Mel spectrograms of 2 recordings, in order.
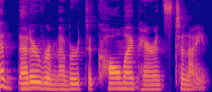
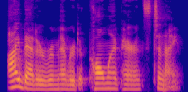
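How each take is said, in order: First: The word 'had' is said in full. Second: The word 'had' is left out entirely.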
